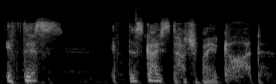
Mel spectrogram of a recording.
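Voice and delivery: hushed excited whisper. Acted. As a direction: whisper the big idea. Whispered conspiracy between characters.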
